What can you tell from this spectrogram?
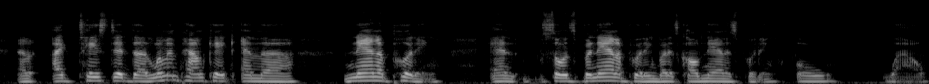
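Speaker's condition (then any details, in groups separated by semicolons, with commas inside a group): No condition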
